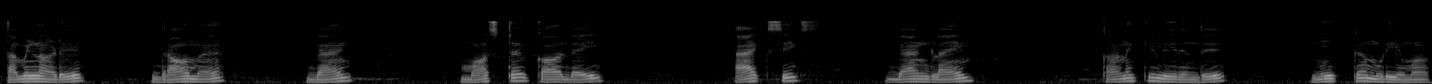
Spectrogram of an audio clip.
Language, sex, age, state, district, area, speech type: Tamil, male, 18-30, Tamil Nadu, Nagapattinam, rural, read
